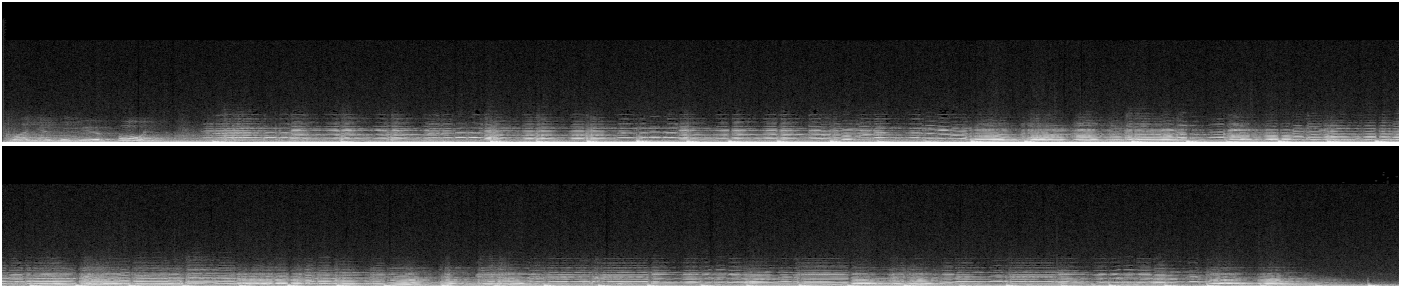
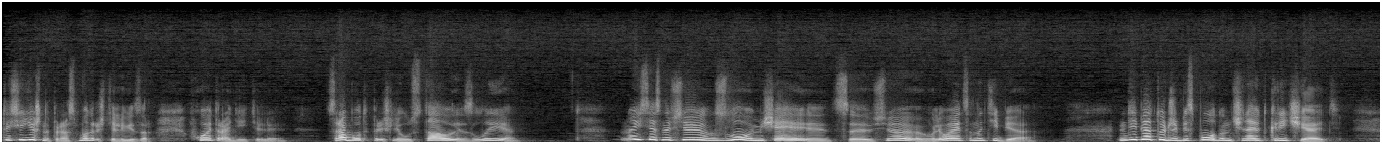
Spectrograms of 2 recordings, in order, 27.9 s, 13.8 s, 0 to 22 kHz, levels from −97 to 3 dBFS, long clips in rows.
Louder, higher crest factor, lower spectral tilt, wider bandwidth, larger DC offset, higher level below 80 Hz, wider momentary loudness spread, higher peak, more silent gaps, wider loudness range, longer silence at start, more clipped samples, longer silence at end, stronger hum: about the same, -18 LUFS vs -19 LUFS; about the same, 16 dB vs 16 dB; first, -11 dB/octave vs -5 dB/octave; second, 3.5 kHz vs 18 kHz; neither; first, -20 dBFS vs -66 dBFS; second, 10 LU vs 13 LU; first, 0 dBFS vs -4 dBFS; neither; about the same, 5 LU vs 4 LU; about the same, 0 s vs 0 s; neither; second, 0 s vs 0.55 s; neither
